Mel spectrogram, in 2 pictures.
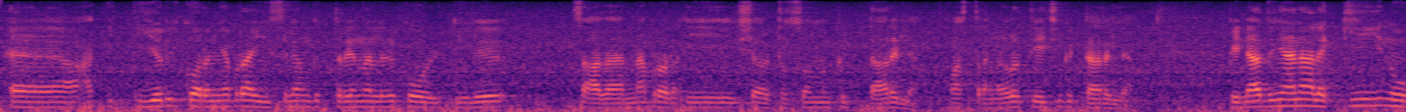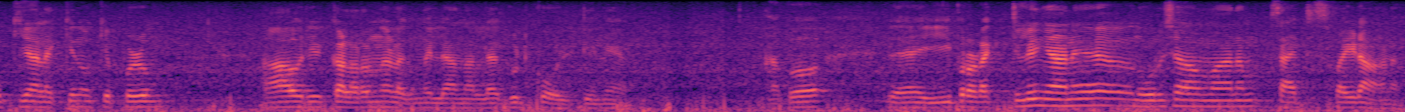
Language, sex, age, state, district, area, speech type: Malayalam, male, 18-30, Kerala, Malappuram, rural, spontaneous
